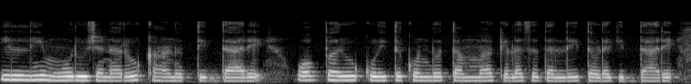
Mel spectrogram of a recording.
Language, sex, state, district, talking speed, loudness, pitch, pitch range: Kannada, female, Karnataka, Bangalore, 80 wpm, -16 LUFS, 175 Hz, 165-190 Hz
